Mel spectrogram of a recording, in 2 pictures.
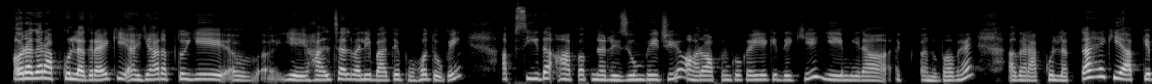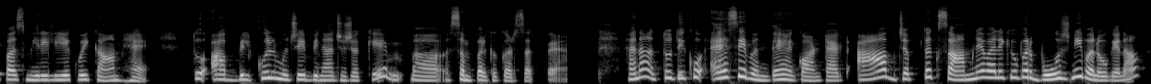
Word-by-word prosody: और 255 - +7
अगर 280 +1 +8
आपको 270 -1 +3
लग 220 -5 +5
रहा 210 0 +5
है 235 - +1
कि 250 +1 -3
अ, 225 - +1
यार 230 +2 +2
अब 245 - 0
तो 255 - +2
ये 235 -1 +1
अ, - - -5
ब 190 -2 -7
ये 220 -3 +2
हाल-चाल 225 +3 +1
वाली 225 +1 +1
बातें 200 +1 0
बहुत 215 +4 -2
हो 200 - +1
गईं 225 - -1 0.4
अब - - -6
सीधा 265 0 0 0.2
आप 230 -1 -4
अपना 225 -1 -1
रेज़्यूमे 210 +2 0
भेजिए 220 +4 -2
और 230 -12 0
आप 205 -1 0
उनको 210 +1 -3
कहिए 215 +1 -1
कि 225 +1 -6
देखिए, 205 - -3
ये 215 -5 -1
मेरा 195 -1 -2
अ, 220 - -10 0.2
अनुभव 190 0 -3
है। 340 - -1 0.4
अगर 195 0 -2
आपको 185 +4 -2
लगता 185 - +2
है 365 - +3
कि 315 -5 +1
आपके 235 +2 -2
पास 220 0 +1
मेरे 205 0 +1
लिए 205 +1 +1
कोई 220 0 +1
काम 180 +2 -1
है 165 - -4 0.5
तो 270 - +1
आप 230 -1 +1
बिल्कुल 220 +9 0
मुझे 225 -3 +2
बिना 195 0 -2
झिझक 190 -1 -5
के 240 - -1
अ, - - -2 0.6
संपर्क 195 -1 -1
कर 170 -2 -2
सकते 170 - -9
हैं। - - -10 0.6
है 245 - +3
ना? 345 +4 +1
तो 305 - +2
देखो 290 +3 -1
ऐसे 330 +6 +4
बनते 215 - 0
हैं 225 -2 +1
कॉन्टैक्ट 185 0 -3
आप 255 +6 +3
जब 255 -2 -1
तक 340 -1 0
सामने 230 +8 +3
वाले 315 -1 +3
के 315 - -4
ऊपर 325 0 +3
बोझ 245 +5 +6
नहीं 365 +3 +3
बनोगे 190 - +2
ना 350 - -3
220 Hz, 210 wpm, -21 LUFS, 200-255 Hz, 0.6 s, अगर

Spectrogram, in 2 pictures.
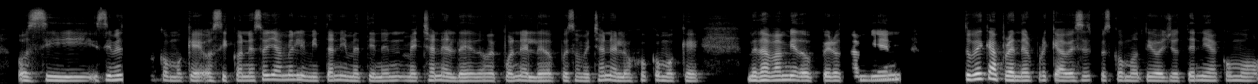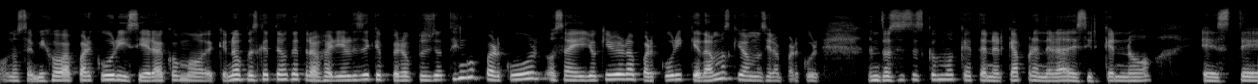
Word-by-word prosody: o - - +1
si", 175 0 +1
¿sí 200 +3 +1
me 210 - +3
explico?, 205 -2 -8
como 175 -4 -5
que 175 0 0
o 175 - -1
si 180 +2 -2
con 180 - -2
eso 180 +3 -1
ya 215 -1 +3
me 210 +1 0
limitan 190 -1 -1
y - - 0
me 175 -2 -1
tienen 175 +1 -2
me 170 - 0
echan 190 +4 -2
el 170 -3 0
dedo, 170 0 +1
me 170 - -1
ponen 170 +3 -2
el 170 - +1
dedo, 165 0 0
pues 170 -1 -4
o 175 - -4
me 165 - -1
echan 195 +6 -2
el 170 -3 0
ojo, 165 +2 -6
como 175 -4 -3
que 165 -1 -3 0.4
me 190 - +2
daba 195 +1 +4
miedo, 180 -4 +2
pero 180 0 +1
también 195 +4 0 0.6
tuve 235 +2 +7
que 260 - +2
aprender 195 -7 +4
porque 190 0 -3
a - - +2
veces, 175 +3 0
pues, 190 -1 -6
como 180 -2 -3
te 180 - -4
digo, 175 -1 +3
yo 170 0 -3
tenía 185 0 -1
como, 180 -2 -4
no 175 - -3
sé, 175 - -4
mi - - 0
hijo 170 - 0
va 95 - +5
a 95 - -4
parkour 210 +3 +4
y 195 -3 +2
sí - - -1
era 90 - +3
como 95 -3 -2
de 85 0 -3
que: - - -6
"No, 225 +1 +4
pues 210 -2 0
es - - -16
que 230 - +3
tengo 230 0 +2
que 235 - +4
trabajar", 210 -5 +1
y 190 - +2
él 195 - +3
dice 215 +3 +2
que: 220 0 +2
"Pero, 190 -3 -2
pues, 200 -2 -2
yo 210 +1 +1
tengo 300 +7 0
parkour, 230 +4 +3
o - - -2
sea, 205 -3 +1
y 190 0 +1
yo 195 0 +1
quiero 230 +3 +6
ir 235 - +5
a 235 - +1
parkour 190 +2 0
y 230 - +1
quedamos 230 +7 +1
que 235 -4 -4
íbamos 190 -4 -1
a - - -4
ir - - -5
a 175 - -7
parkour". 90 - -9 0.5
Entonces 195 +1 -1
es 215 -2 -6
como 225 0 -2
que 210 -3 -5
tener 175 -3 -2
que - - -4
aprender 185 -3 -2
a 180 - +2
decir 170 -2 -2
que 175 0 -2
no, 175 +2 -3 0.5
este, 165 +1 -2
185 Hz, 260 wpm, -23 LUFS, 175-205 Hz, 0.6 s, tuve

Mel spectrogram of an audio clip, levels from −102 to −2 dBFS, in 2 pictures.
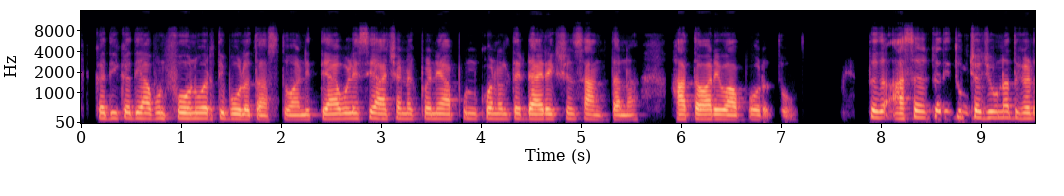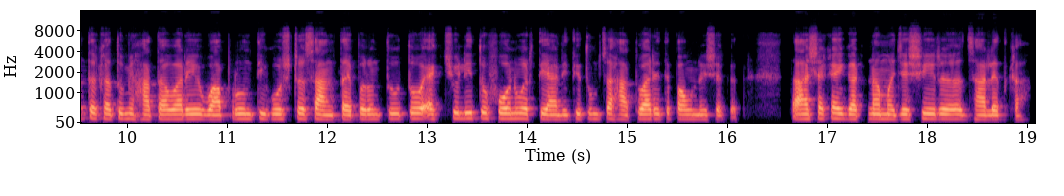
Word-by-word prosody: कधी-कधी 180 0 0
आपण 175 0 +1
फोनवरती 175 0 +2
बोलत 155 -4 +2
असतो 140 +2 -3
आणि 140 +1 +1
त्यावेळेस 165 +2 +2
ही - - +4
अचानकपणे 165 0 0
आपण 160 +1 -2
कोणाला 160 -2 +1
ते 170 - +3
डायरेक्शन 155 +1 +3
सांगताना 145 -2 -1 0.4
हातवारे 150 0 +5
वापरतो. 145 0 0 0.8
तर 415 -2 +5 0.2
असं 185 +5 +2
कधी 410 -1 0
तुमच्या 205 0 +1
जीवनात 195 +1 -1
घडतं 175 0 -1
का? 160 - 0
तुम्ही 165 0 -3
हातावारे 155 +1 +1
वापरून 150 +1 0
ती 165 - -1
गोष्ट 155 +1 -3
सांगताय 145 -2 +1
परंतु 155 +1 -1
तो 170 0 +3
ॲक्चुअली 175 +3 -2
तो 180 - +1
फोनवरती 170 -1 0
आहे 150 - +2
आणि 145 0 -4
ती - - -2
तुमच्या 160 +1 -3
हातवारे 155 +2 +1
ते - - -7
पाहू 150 -1 0
नाही 145 0 -5
शकत. - - -10 0.6
तर - - +3
अशा 155 +2 +1
काही 170 -2 +3
घटना 155 0 0
मजेशीर 155 +1 -2
अ, 155 - +2
झाल्यात 140 -1 -1
का? 130 - -9
160 Hz, 160 wpm, -24 LUFS, 150-170 Hz, 0.8 s, हातवारे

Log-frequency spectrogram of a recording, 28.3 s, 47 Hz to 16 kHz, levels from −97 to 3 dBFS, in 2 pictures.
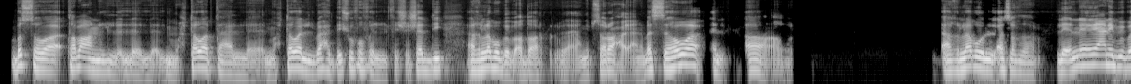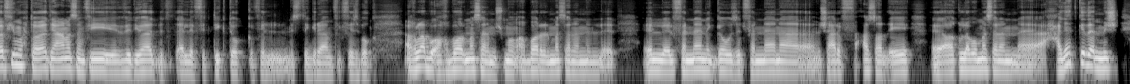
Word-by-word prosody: بُص، 175 -1 +1
هو 135 -2 +2
طبعًا 140 -3 +2
ال 120 -4 -3
ال - - -3
ال - - -5
المحتوى 145 0 -1
بتاع 120 -7 -5
ال 95 -2 -6
المحتوى 150 +1 0
اللي 130 -4 +2
الواحد 135 +2 -2
بيشوفه 135 +4 -2
في 140 - -4
ال 85 -2 -4
في - - -17
الشاشات 130 0 -2
دي 140 +2 0 0.3
أغلبه 145 +3 +4
بيبقى 110 -4 -1
ضار - - -3
يعني - - -7
بصراحة - - 0
يعني، 75 - -6
بس 135 +1 +2
هو 175 +5 +4
ال 125 - -5 0.2
آه، - - -2 0.3
آه. - - -10 1.9
أغلبه 140 +5 +3
للأسف 130 0 +2
ضار، 110 -2 -7 0.2
لإن 125 +6 +2
يعني 180 0 +3
بيبقى 155 -1 +1
في 170 +5 -1
محتويات، 145 -5 +1
يعني 135 0 +2
مثلًا 140 -3 +1
في 120 -3 +2
فيديوهات 125 0 +1
بتتألّف 110 -1 -5
في - - -8
التيك 110 +6 -5
توك، 105 -2 -6
في - - -9
الإنستجرام، 105 -2 -4
في - - -15
الفيسبوك، - - -7 0.4
أغلبه 145 -2 +3
أخبار 130 +3 +2
مثلًا 130 -2 +3
مش 110 -1 -3
من 120 -1 +2
أخبار 120 0 0
ال 115 - 0
مثلًا 115 -1 0
ال 110 0 -4 0.4
ال 125 0 +5
الفنّان 125 +2 +3
اتجوِّز 120 -1 0
الفنّانة 120 -1 0 0.2
مش - - -6
عارف - - -3
حصل 115 -2 -3
إيه، 120 +2 +1 0.3
أغلبه 125 +4 +3
مثلًا 125 - +1
حاجات 180 +10 0
كده 185 -6 +3
مش 140 -1 +3
130 Hz, 150 wpm, -19 LUFS, 120-140 Hz, 1.9 s, ال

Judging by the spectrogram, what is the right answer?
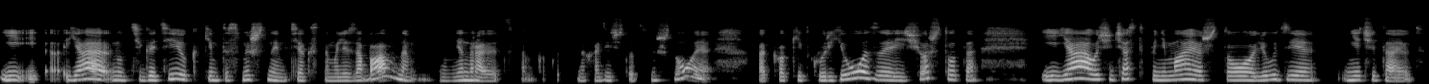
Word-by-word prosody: И 205 -3 +1
и, - - -16
э, 325 +1 -5
я, 215 0 +5
ну, 200 -1 -1
тяготею 200 +4 -1
к - - -13
каким-то 195 -1 -4
смешным 195 -2 -2
текстам 175 -3 -5
или 175 0 -2
забавным. 215 - +2
Мне 170 +2 -5
нравится 185 -4 0
там - - -14
какой-то - - -23
находить 175 +2 -7
что-то - - -9
смешное, 250 - -2 0.4
как - - -4
какие-то 185 +1 -6
курьезы, 225 +7 +2
еще 190 +7 -1
что-то. 220 -7 -4 0.6
И 210 - -6
я 245 +6 +7
очень 230 -1 0
часто 245 +1 -1
понимаю, 210 +2 +2
что 195 -1 +2
люди 200 0 -1 0.2
не 200 -2 -1
читают, 80 - -3
200 Hz, 140 wpm, -25 LUFS, 190-225 Hz, 0.6 s, я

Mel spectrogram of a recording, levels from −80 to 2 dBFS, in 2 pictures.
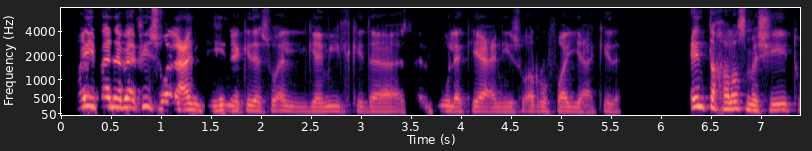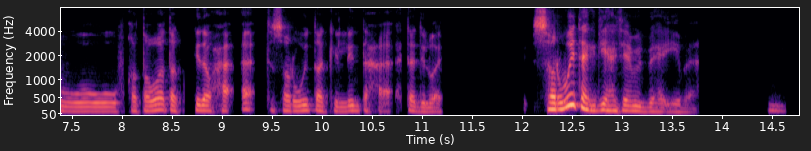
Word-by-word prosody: طيب 250 +3 +6
أنا 245 -2 +7
بقى 235 -2 +7
في 255 0 +2
سؤال 200 -1 +2
عندي 150 -3 +3
هنا 140 -2 -1
كده 140 0 -2
سؤال 120 0 -7
جميل 125 +1 -4
كده 120 -4 -6
أسأله 125 +3 -11
لك 120 0 -4
يعني، 120 -1 -2
سؤال 125 +3 -8
رُفيّع 120 -4 -6
كده، 110 0 -12 0.7
أنت 245 -2 +7
خلاص 190 -1 +2
مشيت 155 +1 -1
و - - -6 0.5
وفي 120 +1 -10
خطواتك 135 +4 -3
وكده 145 -2 -1
وحقَّقت 140 - -6
ثروتك، 135 -1 -3
اللي 125 +2 -6
أنت 135 -1 -5
حقَّقتها - - -8
دلوقتي، - - -8 0.9
ثروتك 190 - +7
دي 150 +2 -1
هتعمل 135 -2 -2
بيها 115 0 -8
إيه 105 -1 -10
بقى؟ 100 -2 -18 0.7
إمم. 140 -3 -17
135 Hz, 150 wpm, -23 LUFS, 120-160 Hz, 0.9 s, أنا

